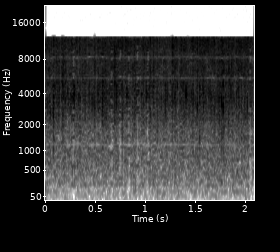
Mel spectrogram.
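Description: Burgers sizzling on a wire grill over an open wood fire, with the fire crackling. It makes a steady hiss with fine crackles.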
